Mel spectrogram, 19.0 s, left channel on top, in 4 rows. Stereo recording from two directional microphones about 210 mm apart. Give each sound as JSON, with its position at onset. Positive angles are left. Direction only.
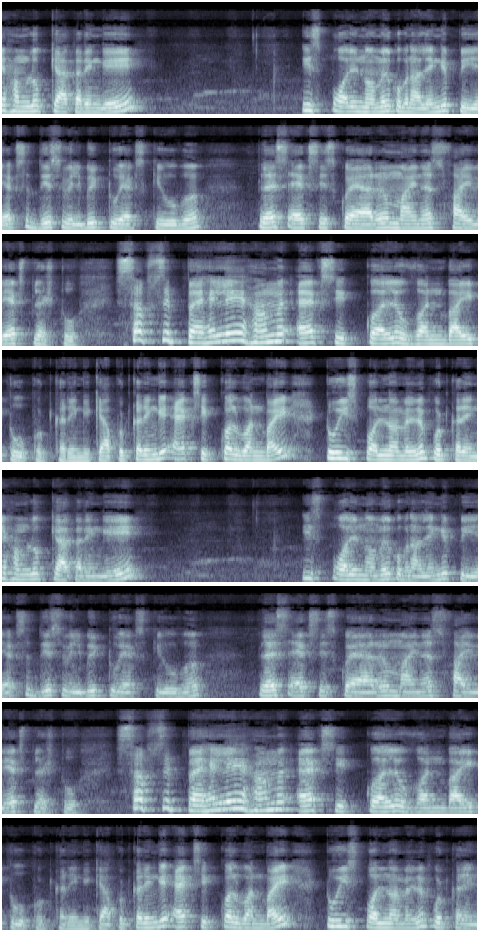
{"t": 0.0, "sound": "speech", "side_deg": 50}
{"t": 3.0, "sound": "speech", "side_deg": 55}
